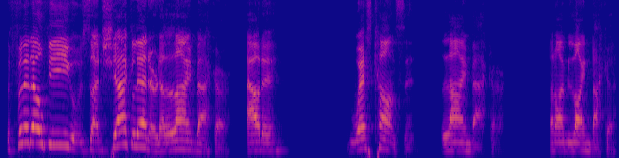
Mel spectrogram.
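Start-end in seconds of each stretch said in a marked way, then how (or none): 0.1-6.2 put-on American announcer, dropping low at the end; measured American sports-read attempt; American accent. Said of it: "do an American accent". 6.6-7.5 put-on low American-accented linebacker; attempted American accent. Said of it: "I can't say linebacker in American".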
